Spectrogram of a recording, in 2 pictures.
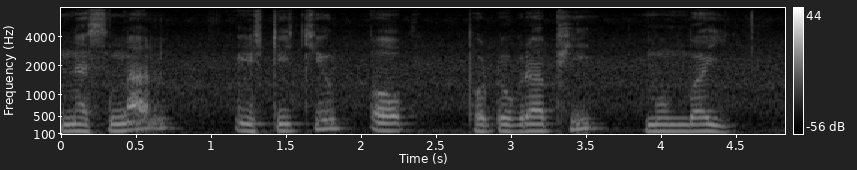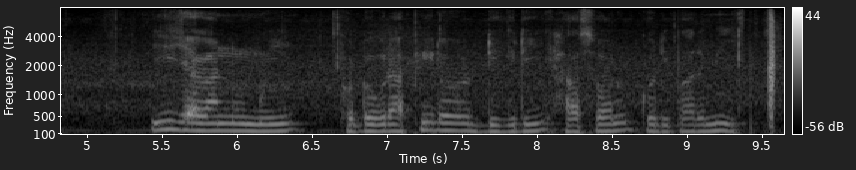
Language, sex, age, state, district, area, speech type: Odia, male, 18-30, Odisha, Balangir, urban, spontaneous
